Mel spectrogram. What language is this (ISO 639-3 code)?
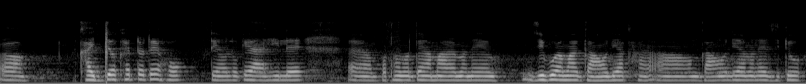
asm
